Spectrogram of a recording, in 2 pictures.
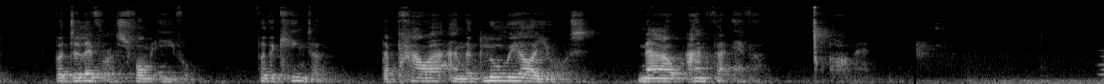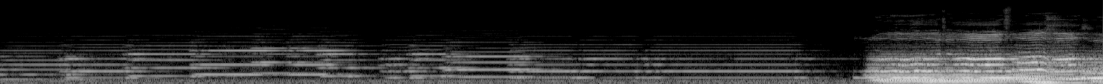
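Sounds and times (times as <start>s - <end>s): church organ chords: 9.6s - 22.0s
woman singing a hymn: 19.6s - 22.0s.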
